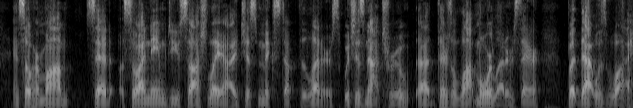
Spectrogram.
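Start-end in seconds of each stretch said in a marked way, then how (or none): none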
